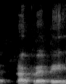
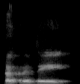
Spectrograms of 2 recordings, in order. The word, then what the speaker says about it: प्रकृति: इस प्रकार से जो ऋ वर्ण है उसका उच्चारण व्यक्ति क्या करते हैं? जैसे प्रकृति है तो उसको प्रकृति कहेंगे। तो यह ऋ का रूप भी यहां नहीं करना है। सामान्यता जो री है वही पढ़ना है।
